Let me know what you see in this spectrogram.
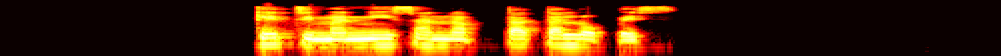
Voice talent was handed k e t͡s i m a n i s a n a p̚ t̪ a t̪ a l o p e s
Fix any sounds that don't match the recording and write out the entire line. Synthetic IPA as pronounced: k e t͡s i m a n i s a n a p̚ t̪ a t̪ a l o p e s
